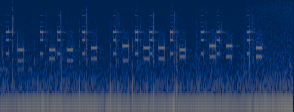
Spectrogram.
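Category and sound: signal or alarm, telephone number being dialed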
